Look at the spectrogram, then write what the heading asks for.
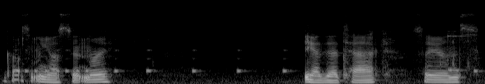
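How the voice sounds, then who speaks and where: Slow, mellow game streamer thinking aloud. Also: medium pitch, flat delivery. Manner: muttering to self, thinking aloud. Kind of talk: casual livestream gameplay commentary.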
